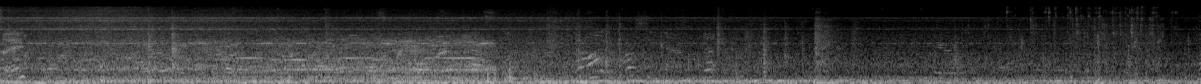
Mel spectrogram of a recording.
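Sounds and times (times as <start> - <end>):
aircraft low rumble: 0.0 - 12.0
faint passengers' voices: 0.0 - 12.0.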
